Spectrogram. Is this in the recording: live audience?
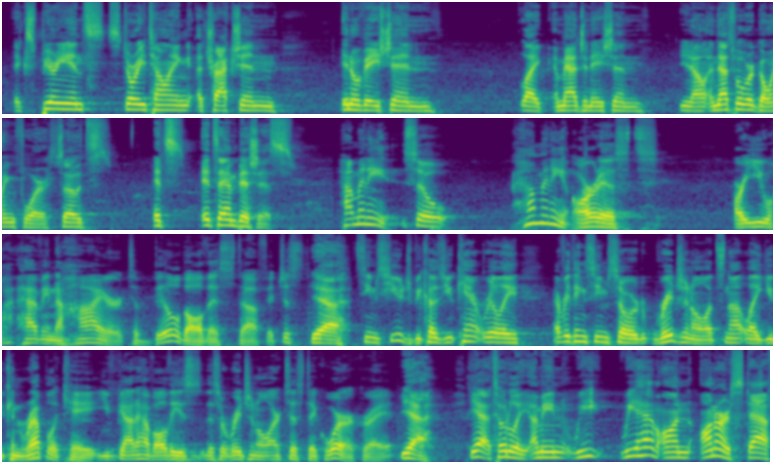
yes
